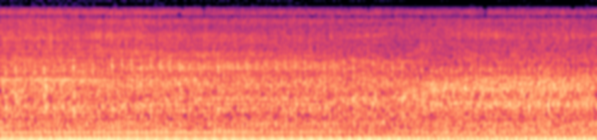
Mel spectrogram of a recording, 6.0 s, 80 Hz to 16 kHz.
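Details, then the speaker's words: 2005 Mini Cooper S R52 convertible, supercharged, noisy-engine salvage car, jump-started: steady heavy knock over rough rattle at idle; owners' consensus suspects bottom end crank, possible past overheating (new header tank). "mini is in you heard it rattling its titties off um yeah I've put the video of it running on the Owners Club obviously you know I've had a few of these now but the consensus was bottom end crank"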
